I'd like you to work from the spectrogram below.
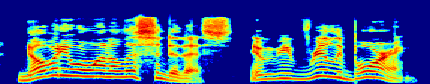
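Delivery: high, lilting, animated delivery; melodic voice. Shown as a demonstration. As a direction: swing the pitch up high. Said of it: "add a little bit of melody into your voice".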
